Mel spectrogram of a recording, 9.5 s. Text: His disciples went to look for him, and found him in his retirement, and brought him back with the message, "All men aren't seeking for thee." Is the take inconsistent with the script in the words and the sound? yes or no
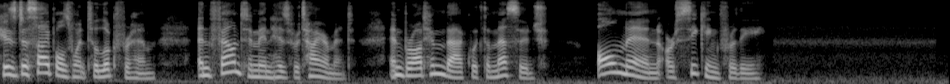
yes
